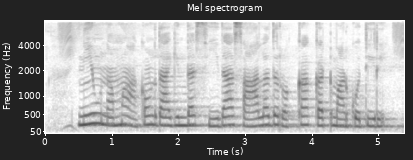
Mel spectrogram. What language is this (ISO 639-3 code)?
kan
